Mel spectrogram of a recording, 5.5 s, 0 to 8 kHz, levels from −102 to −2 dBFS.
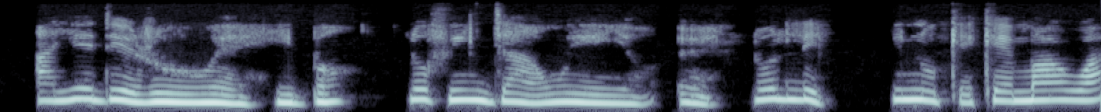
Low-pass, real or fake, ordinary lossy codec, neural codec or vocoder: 7.2 kHz; real; none; none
